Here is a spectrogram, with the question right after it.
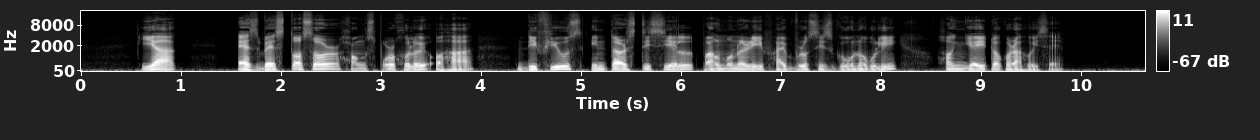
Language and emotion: Assamese, neutral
